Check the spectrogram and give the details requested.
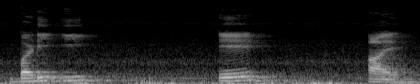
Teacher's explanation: अग्रस्वर का मतलब जीभ के जो आगे के भाग को स्पर्श करके बोला जाए शब्द, वर्ण वो होता है अग्रस्वर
